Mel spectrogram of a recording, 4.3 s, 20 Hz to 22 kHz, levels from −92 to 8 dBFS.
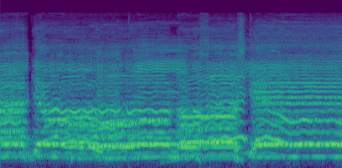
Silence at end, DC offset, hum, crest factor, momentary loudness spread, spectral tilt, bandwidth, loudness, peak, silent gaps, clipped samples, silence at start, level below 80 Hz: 0 s; under 0.1%; none; 12 dB; 2 LU; -1.5 dB/octave; 14 kHz; -18 LUFS; -4 dBFS; none; under 0.1%; 0 s; -74 dBFS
